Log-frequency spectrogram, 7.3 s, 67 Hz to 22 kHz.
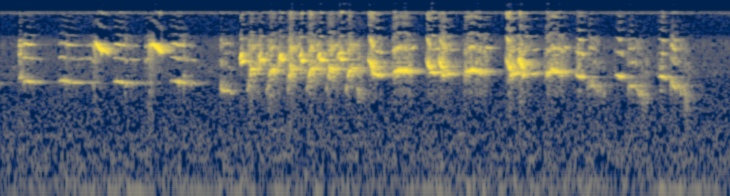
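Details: Canary in Varna, Bulgaria, 2018, giving ringing whistled notes that lead into a long stretch of fast, loud rolling trills and chattering phrases.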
